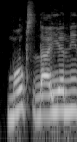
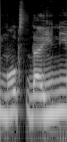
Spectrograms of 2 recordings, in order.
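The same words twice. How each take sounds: First: मोक्षदायिनी said "moksh-daa-YA-ni"; yani ending. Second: मोक्षदायिनी said "moksh-daa-YI-ni"; an i before "ni" in मोक्षदायिनी; yini ending. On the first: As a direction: use ya, not i, in मोक्षदायिनी. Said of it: "मोक्षदायिनी नहीं". (मोक्षदायिनी को "मोक्षदायनी" बोलें) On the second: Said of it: "मोक्षदायिनी होता है". (मोक्षदायिनी में "यि" बोलें) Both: Shown as a demonstration.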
